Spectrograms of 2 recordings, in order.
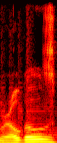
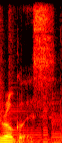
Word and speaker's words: Rogles: Also, I know it spells his name Loglis here, but I've been calling him Roglis just because that's how they spell it in most of the English Valis games. And I definitely understand calling him Rogles, by the way, but it's Roglis.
